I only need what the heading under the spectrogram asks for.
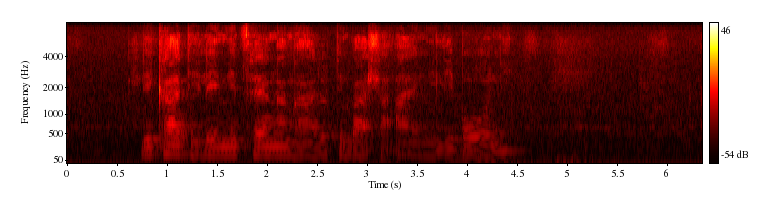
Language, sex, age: Swati, male, 21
